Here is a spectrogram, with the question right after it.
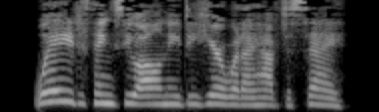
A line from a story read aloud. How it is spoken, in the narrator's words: I replied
